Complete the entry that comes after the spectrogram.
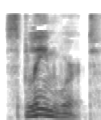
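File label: "spleenwort", British English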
